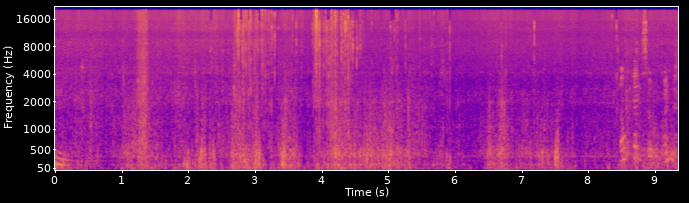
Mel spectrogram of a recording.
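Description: Gusty wind blowing outdoors, rising in strength, with low rumbling buffeting against the microphone and bursts of broadband rush over about nine seconds, while a person talks intermittently.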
